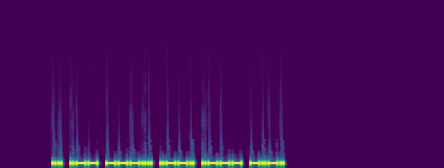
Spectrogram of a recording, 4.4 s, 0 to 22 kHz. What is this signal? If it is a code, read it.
Morse code, heard as a keyed tone, about 40 wpm, 700 Hz. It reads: IW8PJC
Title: DXCC-100 Call Signs - 6 Characters - Repeated 2x - 40wpm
